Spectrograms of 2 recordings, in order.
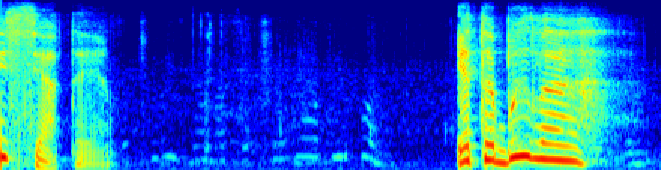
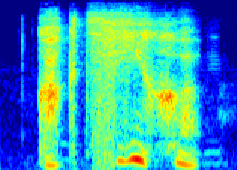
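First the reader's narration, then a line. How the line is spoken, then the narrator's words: Whisper. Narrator (Russian): прошептала Мэри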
